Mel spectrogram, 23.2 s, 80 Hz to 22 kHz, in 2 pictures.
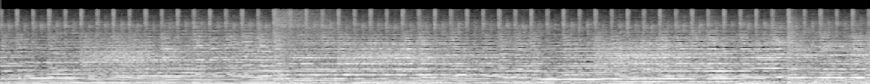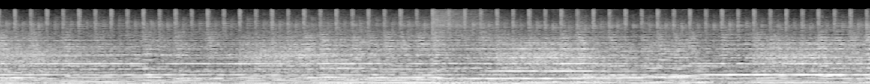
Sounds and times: Soundtrack music: 0.0s - 23.2s
Theme music: 0.0s - 23.2s.

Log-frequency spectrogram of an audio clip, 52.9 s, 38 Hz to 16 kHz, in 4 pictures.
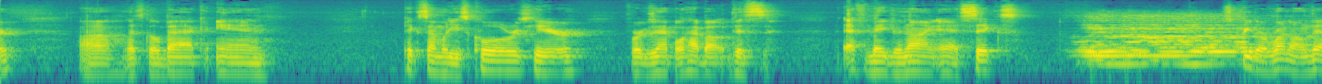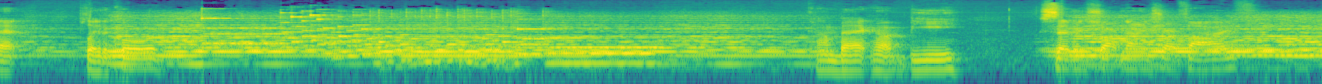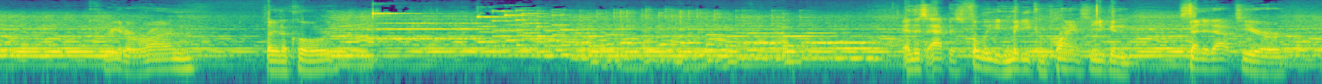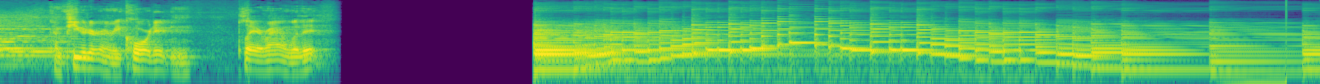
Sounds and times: Electronic organ: 10.6s - 22.4s, 23.6s - 41.4s, 45.0s - 52.8s
Piano: 10.7s - 21.6s, 23.6s - 40.4s, 45.0s - 52.8s.

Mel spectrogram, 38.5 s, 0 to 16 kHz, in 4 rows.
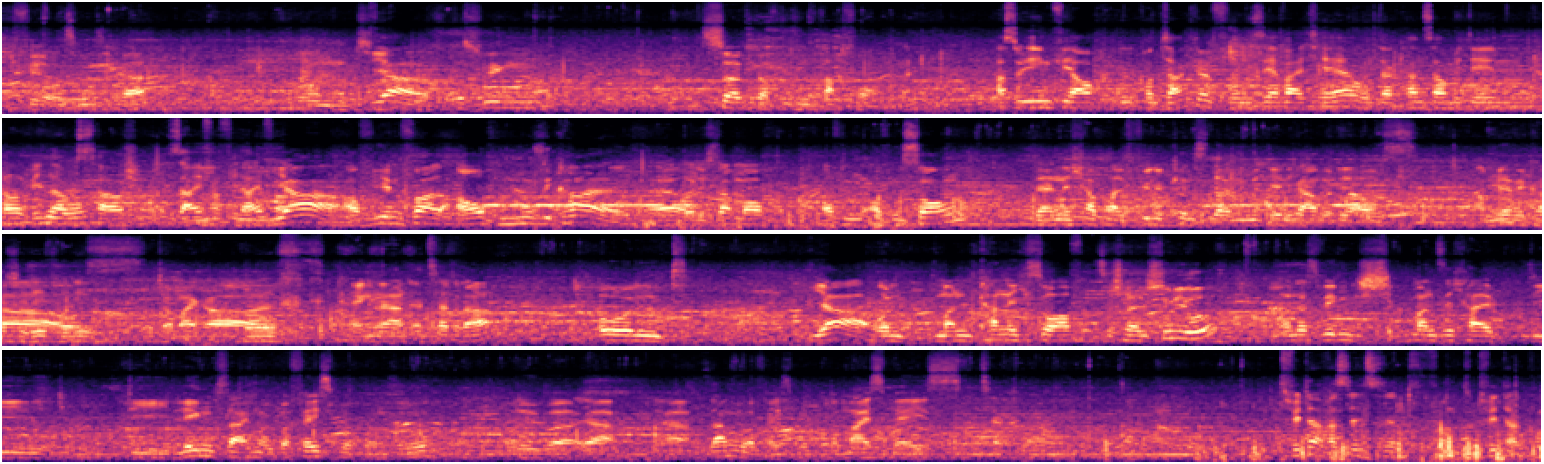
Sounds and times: Music: 0.0s - 38.4s
Speech: 6.2s - 22.3s.

